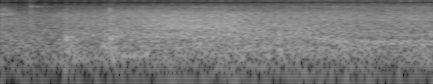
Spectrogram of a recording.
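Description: Steady rushing wind on the microphone with road noise from a Brompton folding bicycle riding along.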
